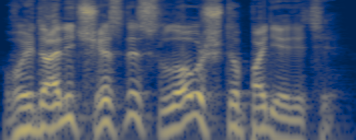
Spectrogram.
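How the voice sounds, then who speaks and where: A man voicing an offended older brother who scolds firmly and a bit higher than his narration. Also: big pitch swings, moderate pace, sharp tone. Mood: insistent. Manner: scolding, firm.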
